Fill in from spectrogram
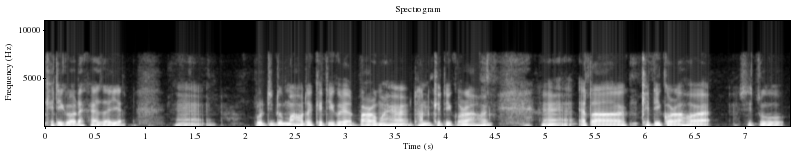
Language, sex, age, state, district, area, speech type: Assamese, male, 45-60, Assam, Morigaon, rural, spontaneous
